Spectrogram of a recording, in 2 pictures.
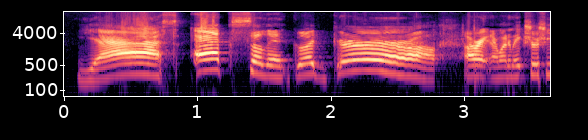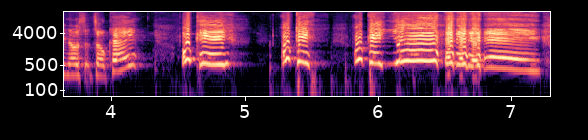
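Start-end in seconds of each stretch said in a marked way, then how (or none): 0.1-2.8 shower the puppy with delighted praise; over-the-top happy praise, louder; excited puppy praise. Real, not acted. 4.0-7.2 very high, loud sing-song okays; squealy high release cue with a cheer; excited release call. Real, not acted. Releasing puppy from crate.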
